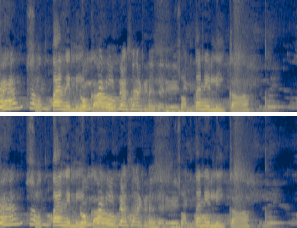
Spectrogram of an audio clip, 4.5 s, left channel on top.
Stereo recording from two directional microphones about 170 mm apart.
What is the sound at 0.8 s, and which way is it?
Speech, 5° right (ahead or behind).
